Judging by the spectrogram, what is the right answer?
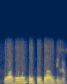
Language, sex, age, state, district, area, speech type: Bengali, male, 18-30, West Bengal, Birbhum, urban, conversation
